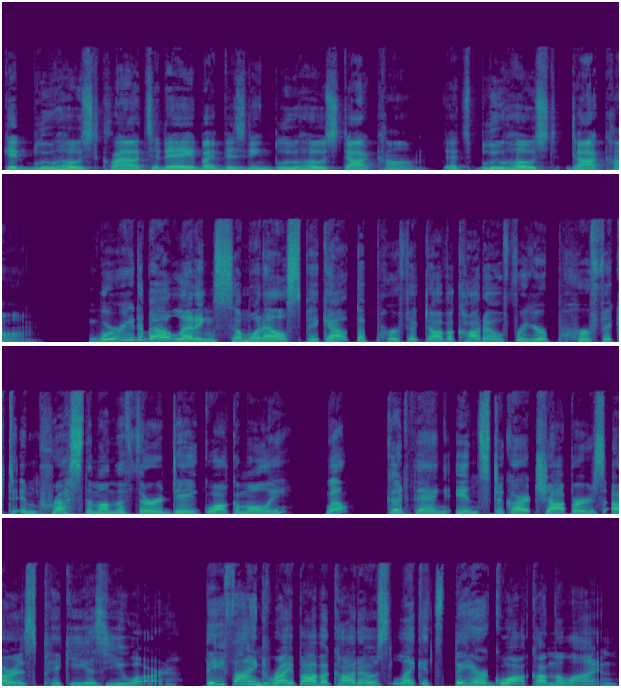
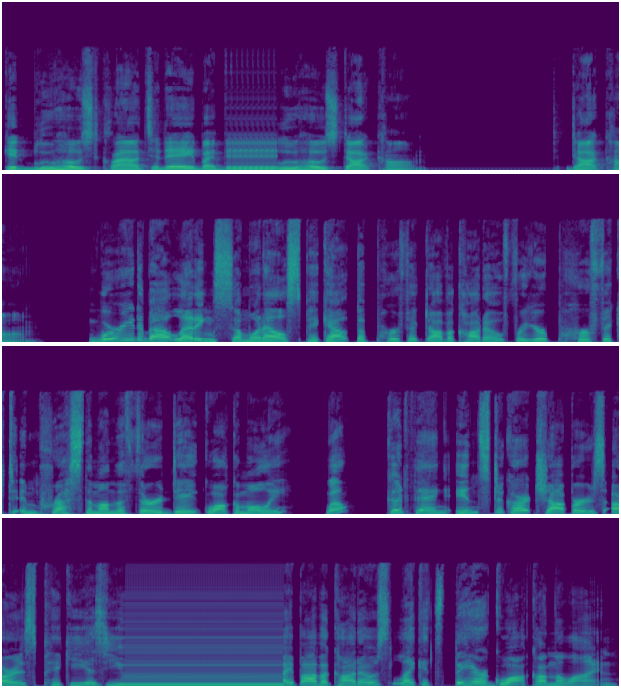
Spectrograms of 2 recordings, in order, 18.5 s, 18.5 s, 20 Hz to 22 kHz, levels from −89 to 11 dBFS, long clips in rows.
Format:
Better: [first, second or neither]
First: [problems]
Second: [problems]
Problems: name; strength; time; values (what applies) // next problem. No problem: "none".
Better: first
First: none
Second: audio freezing; at 1.5 s, at 3 s for 1 s and at 15 s for 1 s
